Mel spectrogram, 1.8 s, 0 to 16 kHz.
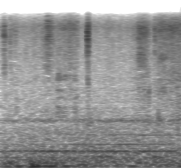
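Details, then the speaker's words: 2022 Renault Zoe on rough dirt road after stabilizer links were replaced: only soft tyre and road hiss in a quiet cabin, no knocks or clunks; the earlier suspension knock is gone. "Ну нема нема стука нема цих сторонніх шумів все працює так як потрібно"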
